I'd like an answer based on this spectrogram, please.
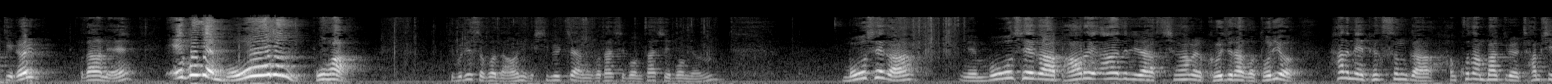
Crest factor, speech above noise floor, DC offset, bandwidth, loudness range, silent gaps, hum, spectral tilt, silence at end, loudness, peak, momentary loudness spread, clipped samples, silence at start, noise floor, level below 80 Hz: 14 dB; 28 dB; under 0.1%; 9.8 kHz; 14 LU; none; none; -5 dB/octave; 0 s; -13 LUFS; 0 dBFS; 19 LU; 0.3%; 0 s; -41 dBFS; -42 dBFS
